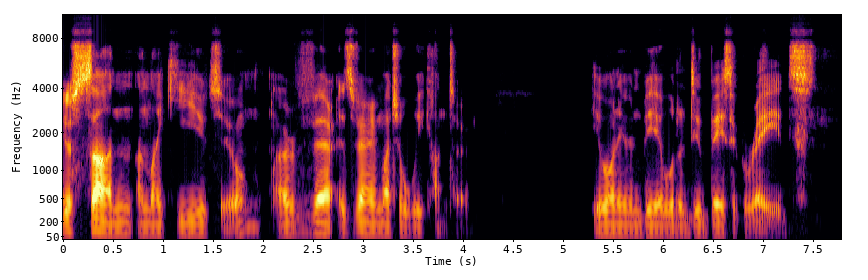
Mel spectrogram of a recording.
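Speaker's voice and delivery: ordinary talk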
